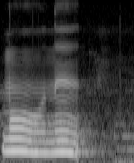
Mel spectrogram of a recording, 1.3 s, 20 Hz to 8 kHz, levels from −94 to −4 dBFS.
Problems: low volume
